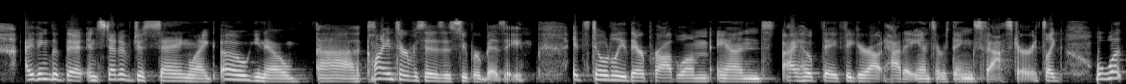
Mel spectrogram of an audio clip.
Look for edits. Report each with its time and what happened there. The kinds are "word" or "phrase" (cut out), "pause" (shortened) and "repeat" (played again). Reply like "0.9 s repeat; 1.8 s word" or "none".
none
